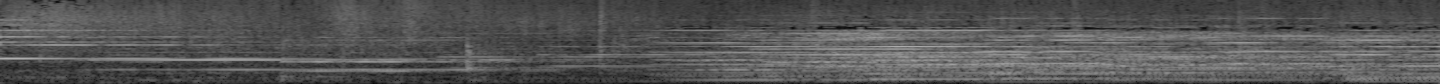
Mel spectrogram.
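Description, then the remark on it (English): Church bells of the Church of St. Maximilian in Bavaria, Germany, ring out continuously to herald the evening mass, their overlapping tones swelling and blending into a rich, resonant peal that grows fuller and louder midway through, with no voices present. “At the Church of St. Maximilian, bells herald the evening mass.”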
